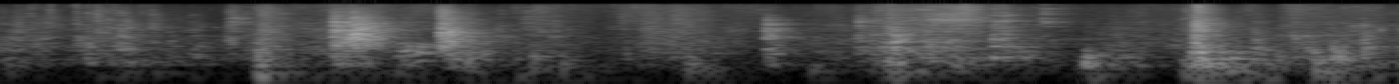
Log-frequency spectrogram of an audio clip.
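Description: Irregular clatter of dishes and cutlery being handled: a string of sharp knocks and clinks at uneven intervals.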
